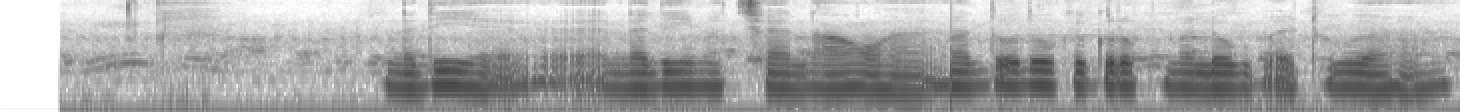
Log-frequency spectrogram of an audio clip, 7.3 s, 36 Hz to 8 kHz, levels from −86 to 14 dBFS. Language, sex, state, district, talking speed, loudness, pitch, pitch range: Hindi, male, Maharashtra, Aurangabad, 125 wpm, -23 LUFS, 125 Hz, 115-130 Hz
